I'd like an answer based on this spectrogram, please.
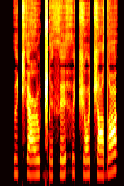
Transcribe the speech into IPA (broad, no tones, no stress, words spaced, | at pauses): ɨcʰeʕuɡ͡ǁe θehɨ t͡ʃɔ t͡ʃadˤɨ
